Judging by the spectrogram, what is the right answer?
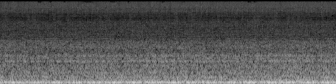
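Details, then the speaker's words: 1993 GMC Sonoma after refitting the old distributor and module, computer unplugged to set timing: steady, even low rumble with no misses, knocks or surging. Normal idle. "Right now, I've got the uh computer unplugged so I can set the timing. And look at that. Listen to that thing run."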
